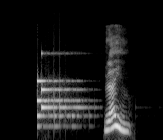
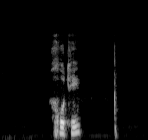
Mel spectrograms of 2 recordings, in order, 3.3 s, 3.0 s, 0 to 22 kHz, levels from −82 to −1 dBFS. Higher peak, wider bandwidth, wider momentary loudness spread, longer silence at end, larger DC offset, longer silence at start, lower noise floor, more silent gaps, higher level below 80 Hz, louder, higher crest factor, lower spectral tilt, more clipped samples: about the same, -4 dBFS vs -6 dBFS; first, 12 kHz vs 9.2 kHz; about the same, 19 LU vs 21 LU; about the same, 0.65 s vs 0.65 s; neither; second, 0.75 s vs 1 s; first, under -90 dBFS vs -81 dBFS; neither; second, -74 dBFS vs -62 dBFS; first, -19 LUFS vs -23 LUFS; about the same, 20 dB vs 22 dB; second, -5 dB/octave vs -7 dB/octave; neither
